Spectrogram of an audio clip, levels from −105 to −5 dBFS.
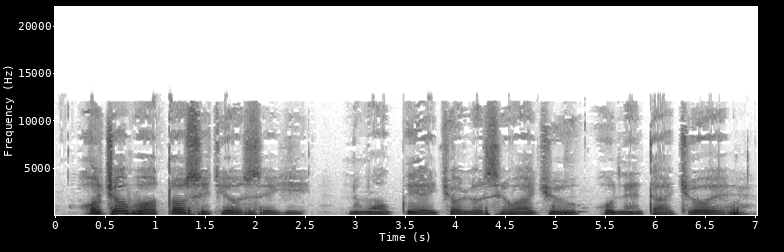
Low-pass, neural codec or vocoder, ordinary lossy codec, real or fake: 19.8 kHz; none; AAC, 32 kbps; real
